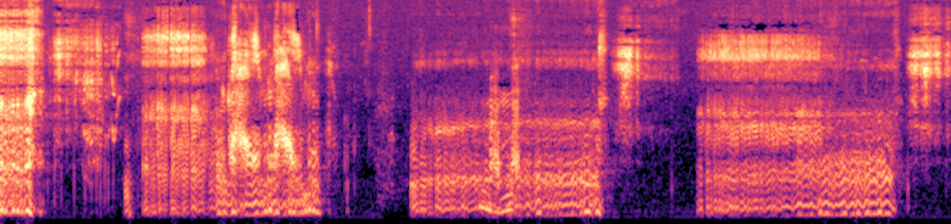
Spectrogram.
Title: Wheezing/growling Pomeranian FUNNY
